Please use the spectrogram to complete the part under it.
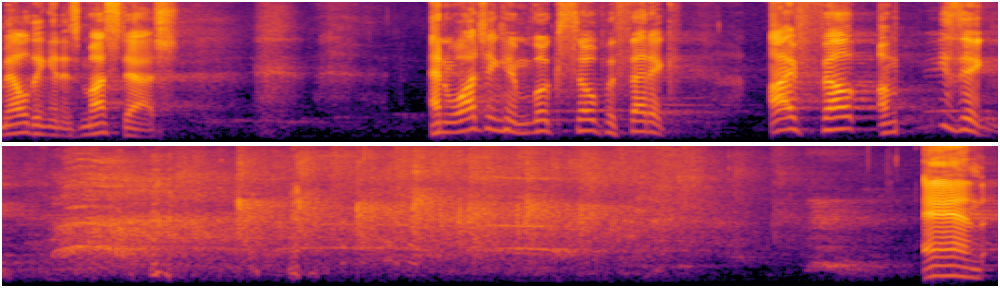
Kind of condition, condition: setting, live audience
